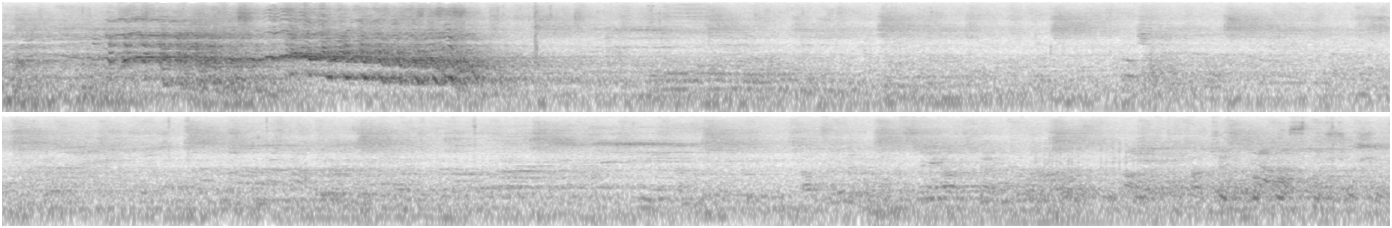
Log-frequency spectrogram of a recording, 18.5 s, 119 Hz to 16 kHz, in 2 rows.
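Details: Polish sport horse stallion, born 2017, at grading, giving one loud descending whinny over the first three seconds, followed by steady hoof clatter, murmuring voices and background hum for the rest.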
